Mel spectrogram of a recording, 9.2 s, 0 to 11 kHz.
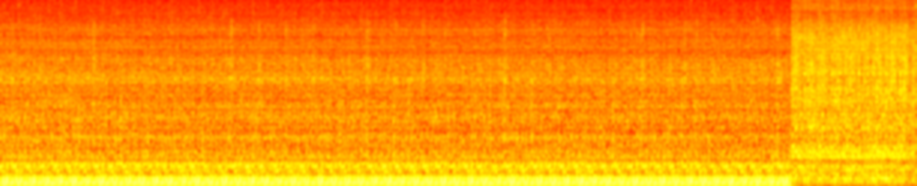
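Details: VW Bora V5 at idle: a regular rattling tick, about two per second, rides over the low engine note; abnormal engine noise, and the owner suspects a defective timing chain.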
